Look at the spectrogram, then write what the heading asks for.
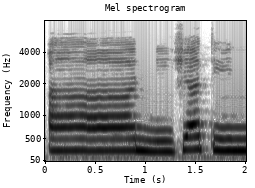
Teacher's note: حمزہ کھڑی زبر آ، نون زیر نی، آنی، یا زبر جا، آنیجا، تا دو زیر تین، آنیجاتین، آنیجاتین۔ آ کو لمبا کریں گے اور تا دو زیر تین اس کے اوپر غنہ کریں گے، تنوین ہے اس میں، آنیجاتین۔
